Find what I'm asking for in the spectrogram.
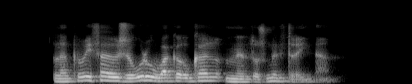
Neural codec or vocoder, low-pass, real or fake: codec, 24 kHz, 0.9 kbps, WavTokenizer, large speech release; 7.2 kHz; fake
